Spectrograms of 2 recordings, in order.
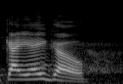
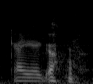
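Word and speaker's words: Gallego: how do we ever I've heard your name pronounced it's gyo Mayor Kate works I'm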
